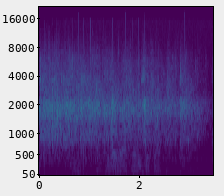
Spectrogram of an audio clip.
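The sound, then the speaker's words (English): A crowd claps steadily to welcome two guests arriving tonight, a dense, sustained wash of applause that fades slightly toward the end, with indistinct voices audible beneath it. “Clap your hands and welcome them as they come here tonight.”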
